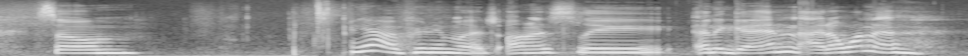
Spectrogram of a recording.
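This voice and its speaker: A woman's fairly high voice with lively intonation and very even loudness, against noticeable background noise. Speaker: podcast host. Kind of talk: casual personal talk. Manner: halting, stuttering.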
